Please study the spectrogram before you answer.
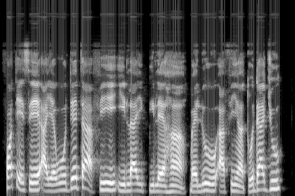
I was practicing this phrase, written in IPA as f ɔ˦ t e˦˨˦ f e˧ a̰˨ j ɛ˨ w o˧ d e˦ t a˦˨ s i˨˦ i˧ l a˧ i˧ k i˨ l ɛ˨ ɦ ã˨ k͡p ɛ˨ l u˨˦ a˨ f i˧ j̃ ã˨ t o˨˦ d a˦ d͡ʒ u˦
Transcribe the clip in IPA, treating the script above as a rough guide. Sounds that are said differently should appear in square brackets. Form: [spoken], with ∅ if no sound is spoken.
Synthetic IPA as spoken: f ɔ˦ t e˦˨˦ [s] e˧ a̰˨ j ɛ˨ w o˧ d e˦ t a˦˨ [f] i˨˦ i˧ l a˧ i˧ [k͡p] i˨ l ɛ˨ ɦ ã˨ k͡p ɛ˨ l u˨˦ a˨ f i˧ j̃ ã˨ t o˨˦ d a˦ d͡ʒ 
